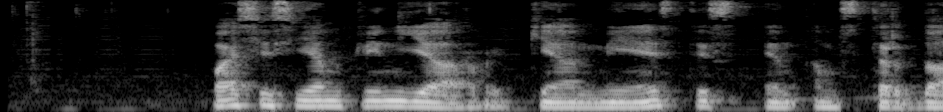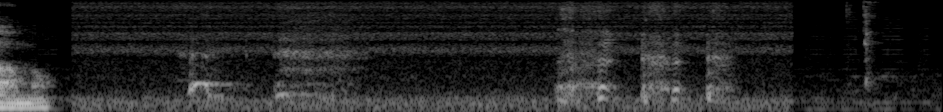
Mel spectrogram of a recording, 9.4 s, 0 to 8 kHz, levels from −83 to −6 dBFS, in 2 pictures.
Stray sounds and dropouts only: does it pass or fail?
fail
